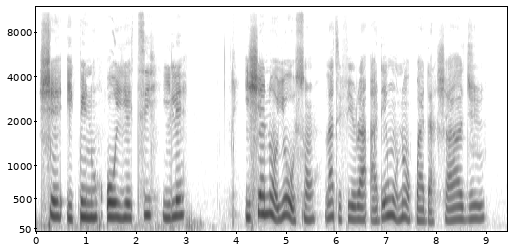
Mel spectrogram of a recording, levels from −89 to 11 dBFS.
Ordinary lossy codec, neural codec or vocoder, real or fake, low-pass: none; none; real; 10.8 kHz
